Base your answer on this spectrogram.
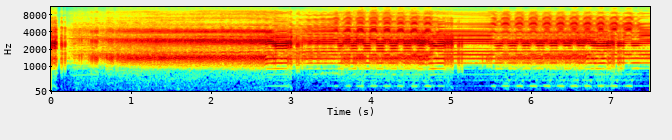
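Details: Close cicada giving a continuous, loud, metallic buzz that breaks after about three seconds into a rapidly pulsed, throbbing rattle, then settles back toward a steady drone.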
